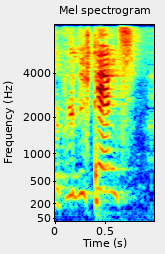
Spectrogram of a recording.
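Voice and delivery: very high, far-off tinny voice. Shown as a demonstration. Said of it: "so ganz hoch und Metallen sprechen".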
